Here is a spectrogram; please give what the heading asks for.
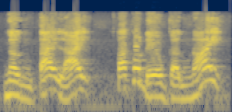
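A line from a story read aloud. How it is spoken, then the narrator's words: Deep shout. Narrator (Vietnamese): Chàng nắng trầm rồi quát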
